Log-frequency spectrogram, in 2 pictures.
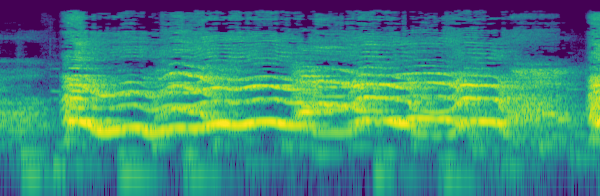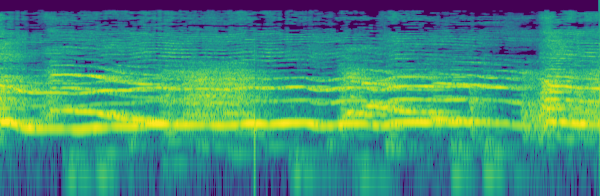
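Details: Pet dogs, Monroe the Malamute and Tonka the Husky, at breakfast time: long drawn-out howls with wavering, sliding pitch, two sustained bouts separated by a short break, over soft rhythmic background music.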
